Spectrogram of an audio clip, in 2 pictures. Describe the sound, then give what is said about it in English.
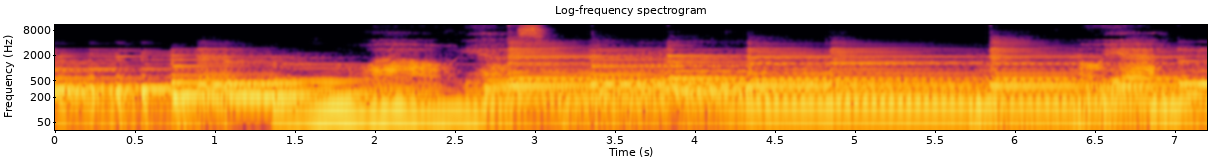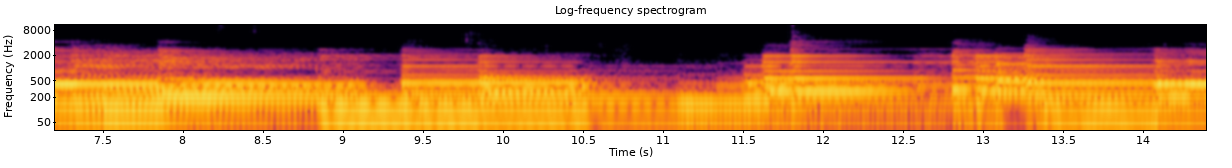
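A keyboard with weighted keys plays a little tune in its piano sound, with chords and runs of notes ringing out steadily and fairly loud, while people briefly exclaim over the playing. “Okay, so that's the piano sound.”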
